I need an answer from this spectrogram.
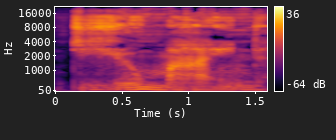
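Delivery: croaking creature voice with "mind" stretched long. Reading a story aloud, an unseen voice speaks to the narrator: croaking voice. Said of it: "a voice croaked".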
